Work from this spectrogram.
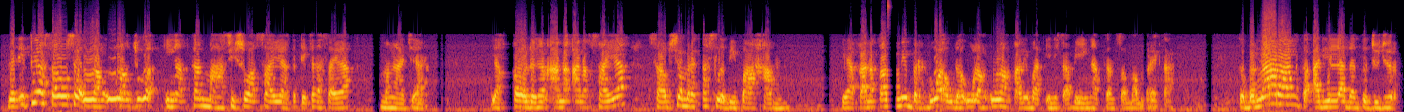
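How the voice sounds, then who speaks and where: A woman's voice: medium pitch, quick pace, slight background noise, low-quality recording. A middle-aged woman, a university lecturer, giving an earnest church talk to the congregation. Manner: earnest, addresses listeners as brothers and sisters. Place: church service.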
